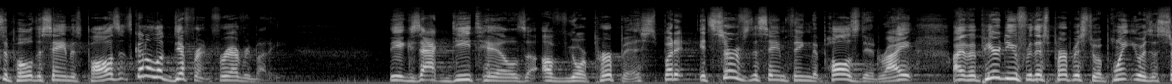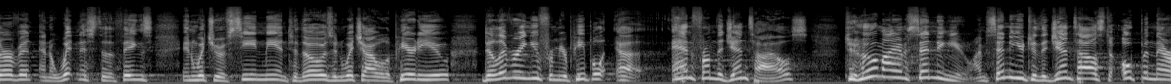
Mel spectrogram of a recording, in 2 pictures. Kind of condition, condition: setting, large echoing room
